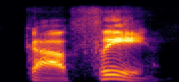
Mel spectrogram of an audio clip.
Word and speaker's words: café: De derecha a izquierda, entonces tenemos café. Café es una palabra que tiene 2 sílabas. La mayor fuerza está en la primera sílaba y esa palabra termina en vocal E.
